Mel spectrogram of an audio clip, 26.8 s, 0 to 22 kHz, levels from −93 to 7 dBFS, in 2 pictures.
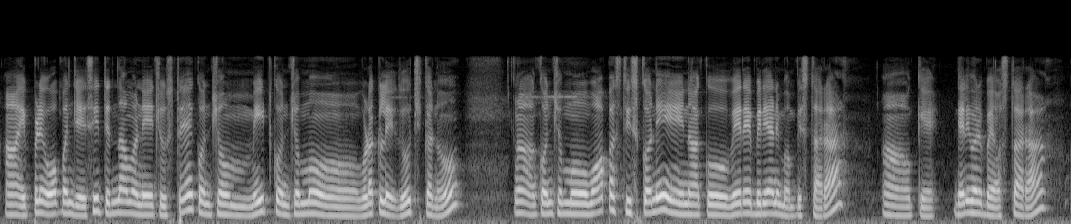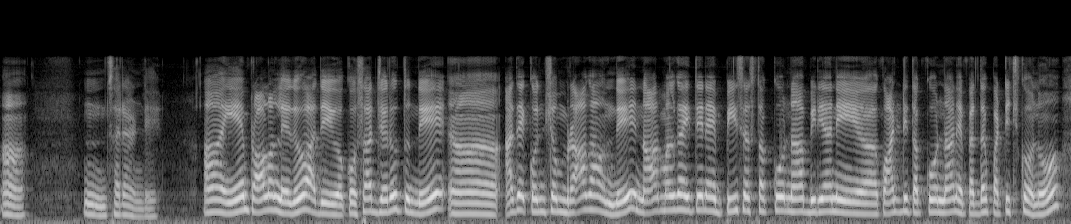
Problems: none marked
